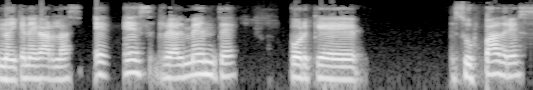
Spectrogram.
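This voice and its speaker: In a dry, close sound with no echo, a man speaks at a very slow pace with a fairly high pitch and a bright, sharp tone. His loudness is very even, his intonation fairly even, and he leaves long, frequent pauses. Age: 20s. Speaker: podcast guest. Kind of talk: casual chat.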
